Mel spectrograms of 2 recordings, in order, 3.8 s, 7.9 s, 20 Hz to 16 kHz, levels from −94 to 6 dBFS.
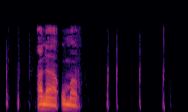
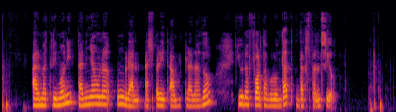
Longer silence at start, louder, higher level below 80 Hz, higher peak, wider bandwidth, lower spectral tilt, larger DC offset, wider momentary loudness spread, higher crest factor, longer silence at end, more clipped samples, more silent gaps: about the same, 0.1 s vs 0.05 s; second, -33 LUFS vs -22 LUFS; second, -74 dBFS vs -58 dBFS; second, -16 dBFS vs -2 dBFS; second, 7.6 kHz vs 11.5 kHz; second, -5.5 dB/octave vs -7 dB/octave; neither; first, 26 LU vs 16 LU; about the same, 20 dB vs 20 dB; first, 0.5 s vs 0.3 s; neither; first, 0.19-0.32 s, 0.42-0.53 s, 1.18-1.22 s, 1.79-2.11 s, 2.18-3.21 s vs none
